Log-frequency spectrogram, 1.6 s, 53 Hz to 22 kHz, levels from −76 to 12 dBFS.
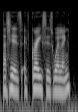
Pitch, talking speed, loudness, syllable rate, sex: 165 Hz, 230 wpm, -17 LUFS, 6.3 syllables/s, female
